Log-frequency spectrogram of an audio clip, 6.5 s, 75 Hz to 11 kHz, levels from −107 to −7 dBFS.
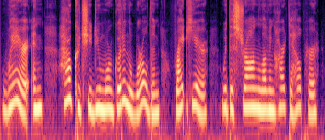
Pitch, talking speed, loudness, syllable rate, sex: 230 Hz, 205 wpm, -16 LUFS, 4.7 syllables/s, female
